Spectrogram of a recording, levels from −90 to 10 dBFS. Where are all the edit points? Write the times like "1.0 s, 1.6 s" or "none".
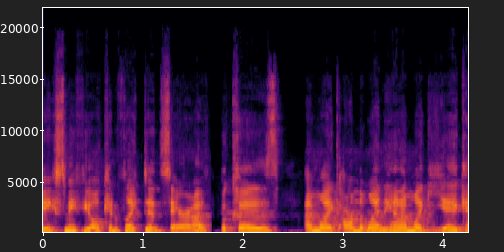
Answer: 1.7 s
